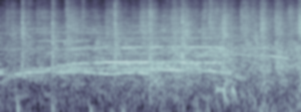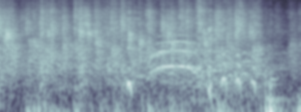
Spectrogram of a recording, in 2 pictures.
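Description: A crowd applauds steadily, dense clapping running the whole time, with scattered cheers and a few rising whistle-like calls over the top, as the Mayor of Ballarat is welcomed onto the stage.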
